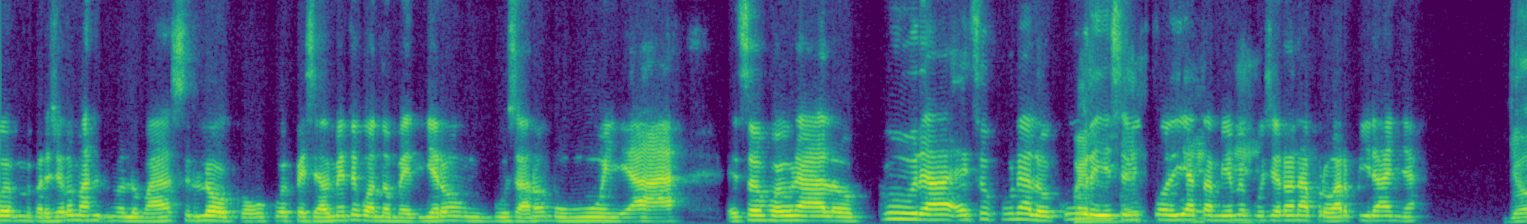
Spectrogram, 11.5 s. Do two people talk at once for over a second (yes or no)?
yes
